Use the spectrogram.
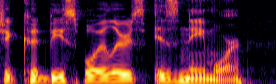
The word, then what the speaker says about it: Namor: could be spoilers is Namor or no more as the way he's pronounced they keep on Flipping between no more and Neymar but um but it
